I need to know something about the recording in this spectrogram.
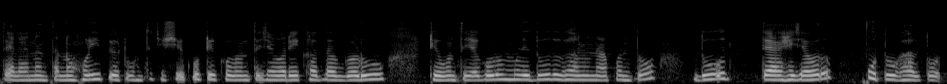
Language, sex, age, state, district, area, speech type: Marathi, female, 30-45, Maharashtra, Osmanabad, rural, spontaneous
